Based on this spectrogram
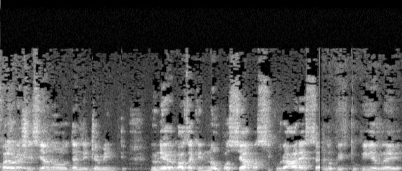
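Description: Audible room echo surrounds a man with a fairly high pitch. He speaks at a fairly quick pace with fairly even intonation. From Rome, Italy. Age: 20s. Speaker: startup co-founder. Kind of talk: interview. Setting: studio. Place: studio. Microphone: camera far.

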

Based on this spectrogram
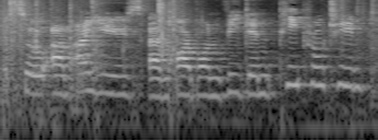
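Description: Noticeable background noise runs underneath. The pace is very slow. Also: woman. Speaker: runner vlogger. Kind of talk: casual vlog chat. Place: kitchen. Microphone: phone near.

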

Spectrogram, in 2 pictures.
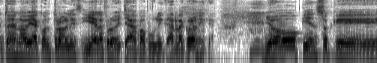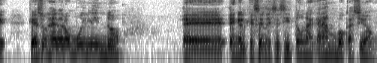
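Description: Pitched fairly high with a dark, mellow tone, a man talks at a moderate pace with ordinary pitch variation. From Colombian Caribbean coast. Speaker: journalist and chronicle writer. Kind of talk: interview answer. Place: shop.

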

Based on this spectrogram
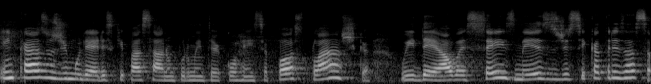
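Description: This woman has a plain, everyday voice. She speaks at a moderate pace with lively intonation. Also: fairly high pitch for a woman. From São José do Rio Preto, São Paulo interior, Brazil. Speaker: micropigmentation specialist. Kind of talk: interview. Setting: studio.

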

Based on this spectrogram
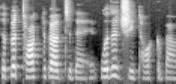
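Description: Raised and projected, a woman's high voice has a bright, sharp tone and fairly even intonation. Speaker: VTuber streamer. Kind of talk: casual chat. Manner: slow; careful enunciation.

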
